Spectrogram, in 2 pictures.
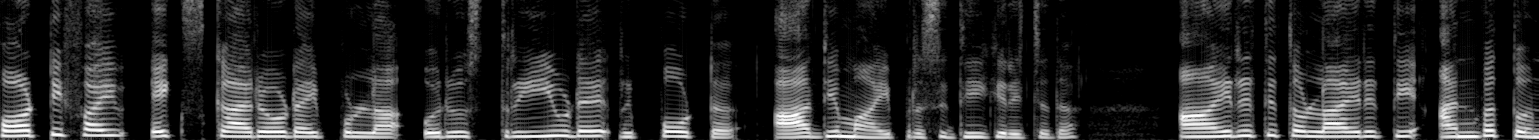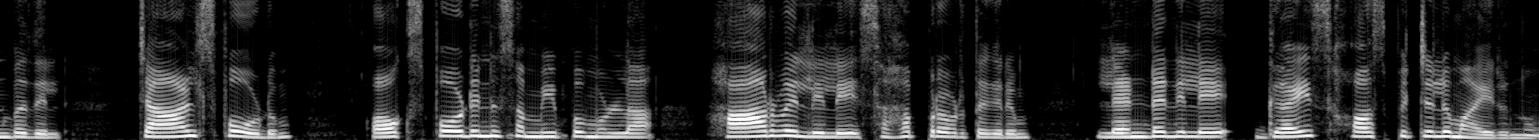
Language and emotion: Malayalam, neutral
